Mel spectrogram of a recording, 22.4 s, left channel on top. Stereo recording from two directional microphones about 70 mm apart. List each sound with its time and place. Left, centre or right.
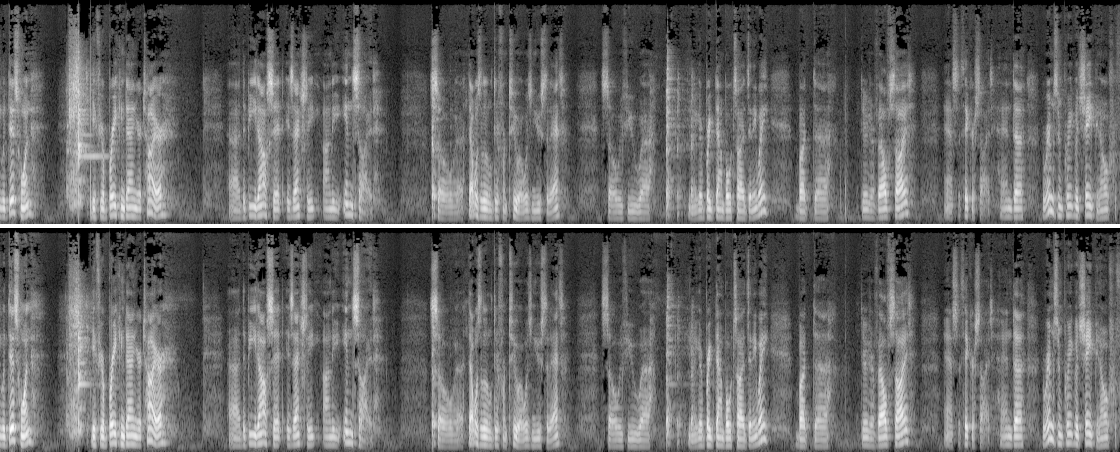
0.0 s speech: right
1.9 s a sound: right
2.2 s speech: right; by 6.7 s centre
6.7 s speech: centre
8.5 s speech: right
8.8 s speech: centre
13.9 s speech: right; by 16.4 s centre
17.2 s speech: right
17.9 s speech: right
20.5 s speech: centre
21.3 s speech: right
